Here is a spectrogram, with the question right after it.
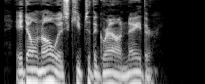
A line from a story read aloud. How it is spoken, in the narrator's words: came in Hank's slow, heavy drawl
